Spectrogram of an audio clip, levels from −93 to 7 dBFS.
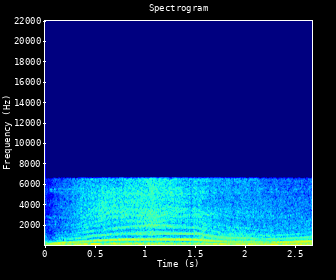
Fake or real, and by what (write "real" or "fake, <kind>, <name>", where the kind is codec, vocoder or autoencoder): real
